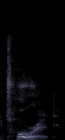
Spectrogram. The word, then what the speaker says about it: Taured: presents a passport from Torrid, Yep. a country that Not the store Torrid, no, but more it's like tourist, spelled more like tourist.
